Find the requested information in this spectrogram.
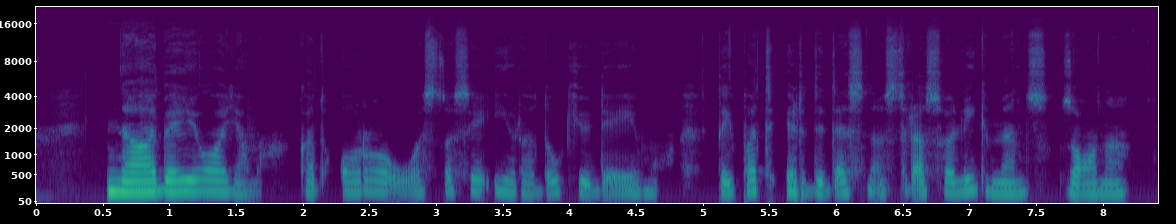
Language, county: Lithuanian, Vilnius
